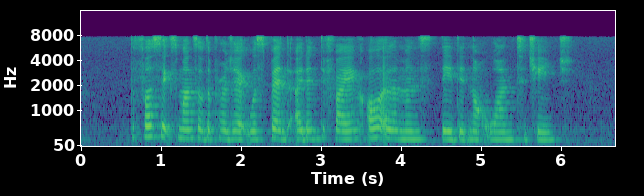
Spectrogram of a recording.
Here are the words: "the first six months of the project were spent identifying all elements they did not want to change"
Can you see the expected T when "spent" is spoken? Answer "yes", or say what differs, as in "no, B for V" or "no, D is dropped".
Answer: yes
